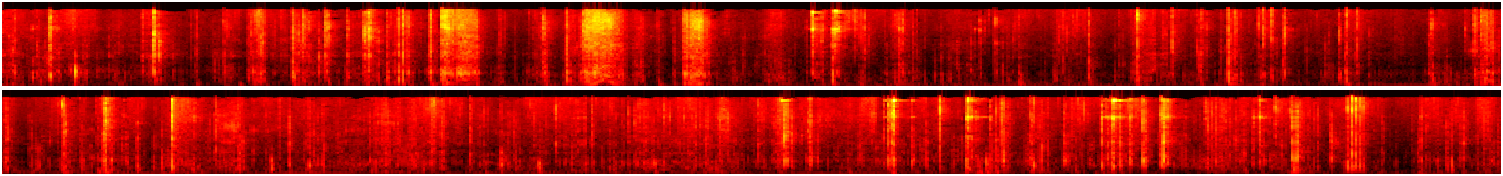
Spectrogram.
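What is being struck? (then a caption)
Plastic pencil case. Hands with long nails crumple a translucent blue plastic pencil case and work its orange zipper. The result is a dense stream of crisp plastic crinkles and crackles, with the zipper rasping between them. The sound is dry and close, with no ring-out.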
